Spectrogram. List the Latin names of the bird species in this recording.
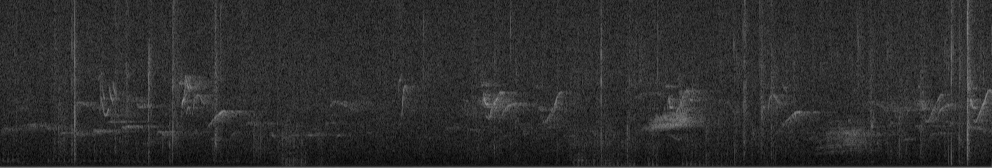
Leiothrix lutea, Zosterops japonicus, Chlorodrepanis virens, Myadestes obscurus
